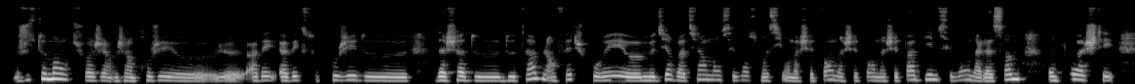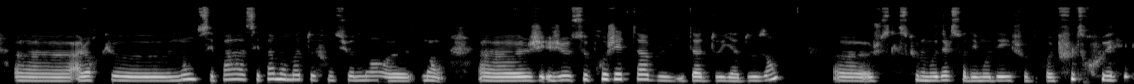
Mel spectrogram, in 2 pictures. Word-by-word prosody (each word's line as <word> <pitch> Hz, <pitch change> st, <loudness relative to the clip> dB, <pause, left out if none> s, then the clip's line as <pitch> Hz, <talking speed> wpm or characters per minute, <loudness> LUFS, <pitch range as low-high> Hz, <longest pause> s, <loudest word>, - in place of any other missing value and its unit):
justement, 245 Hz, +7 st, +5 dB
tu 240 Hz, -, -14 dB
vois, 180 Hz, 0 st, 0 dB
j'ai 175 Hz, 0 st, -2 dB
un 165 Hz, -, -5 dB
j'ai 165 Hz, +1 st, -4 dB
un 160 Hz, -, +1 dB
projet, 180 Hz, +3 st, -3 dB
heu, 155 Hz, -, -3 dB
je 80 Hz, -1 st, -1 dB
avec, 185 Hz, +2 st, -3 dB
avec 185 Hz, +2 st, -1 dB
ce 180 Hz, -, -17 dB
projet 200 Hz, +2 st, -2 dB
de 175 Hz, -3 st, +1 dB, 0.3 s
d'achat 185 Hz, +1 st, +3 dB
de 175 Hz, -1 st, +1 dB
de 180 Hz, +2 st, 0 dB
table, 250 Hz, +8 st, -1 dB
en -, -, -5 dB
fait, 225 Hz, -, -5 dB
je -, -, -5 dB
pourrais, 190 Hz, +1 st, 0 dB
heu, 170 Hz, -1 st, +4 dB
me 180 Hz, 0 st, +3 dB
dire: 225 Hz, +7 st, -1 dB
«Bah, 180 Hz, -, 0 dB
tiens, 225 Hz, +6 st, -5 dB
non, 215 Hz, -1 st, -6 dB
c'est 180 Hz, -, -6 dB
bon 195 Hz, +1 st, -11 dB
ce 195 Hz, -, -16 dB
mois-ci 170 Hz, 0 st, -4 dB
on -, -, -2 dB
n'achète 155 Hz, -1 st, -3 dB
pas, 205 Hz, -, -5 dB
on 215 Hz, -, -4 dB
n'achète 165 Hz, -3 st, -4 dB
pas, 180 Hz, -, -9 dB
on -, -, -5 dB
n'achète 165 Hz, -1 st, -3 dB
pas: 215 Hz, -, -1 dB
bim, 220 Hz, +2 st, -1 dB
c'est 175 Hz, -6 st, -7 dB
bon, 210 Hz, +3 st, -6 dB
on -, -, -5 dB
a 160 Hz, -, 0 dB
la 160 Hz, 0 st, +1 dB
somme, 230 Hz, +9 st, +4 dB, 0.3 s
on 185 Hz, -, +2 dB
peut 235 Hz, -, -2 dB
acheter», 205 Hz, -3 st, +1 dB, 0.3 s
heu, 170 Hz, -2 st, +1 dB
alors 185 Hz, +1 st, +1 dB
que 200 Hz, -, -1 dB
non, 175 Hz, +4 st, +4 dB
c'est 190 Hz, -7 st, -3 dB
pas 230 Hz, +1 st, -1 dB
c'est 210 Hz, -2 st, -3 dB
pas 250 Hz, 0 st, 0 dB
mon 245 Hz, -, +5 dB
mode 220 Hz, 0 st, -1 dB
de 200 Hz, -, -1 dB
fonctionnement, 190 Hz, 0 st, -5 dB
heu, 165 Hz, 0 st, +3 dB
non. 190 Hz, -2 st, -1 dB, 0.3 s
Heu, 175 Hz, 0 st, +6 dB
j'ai 180 Hz, +1 st, +3 dB
je 195 Hz, +2 st, +3 dB
ce 205 Hz, +4 st, 0 dB
projet 240 Hz, +3 st, +4 dB
de -, -, -18 dB
table, 230 Hz, -6 st, 0 dB
il -, -, -7 dB
date 175 Hz, 0 st, +2 dB
d'il 175 Hz, -, +2 dB
y 165 Hz, -, +2 dB
a 155 Hz, -, 0 dB
2 175 Hz, +4 st, -1 dB
ans, 285 Hz, +9 st, +1 dB, 0.5 s
heu, 170 Hz, -1 st, +2 dB
jusqu'à 170 Hz, -, -9 dB
ce -, -, -4 dB
que -, -, -5 dB
le 185 Hz, -, +1 dB
modèle 185 Hz, +2 st, +3 dB
soit 185 Hz, -2 st, -2 dB
démodé, 170 Hz, +1 st, +3 dB
je 175 Hz, -, -7 dB
pourrai 160 Hz, +1 st, -4 dB
plus 250 Hz, +9 st, 0 dB
le -, -, -7 dB
trouver, 195 Hz, -6 st, -2 dB
180 Hz, 245 wpm, -23 LUFS, 170-205 Hz, 0.5 s, Heu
